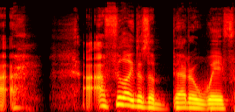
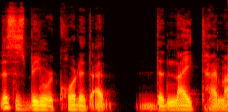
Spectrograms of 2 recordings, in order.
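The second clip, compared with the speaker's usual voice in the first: ordinary talk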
